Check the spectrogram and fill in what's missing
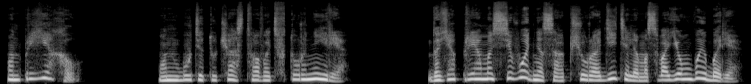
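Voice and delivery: thrilled, rushing to decide; excited. Acted. Sees her beloved arrive.

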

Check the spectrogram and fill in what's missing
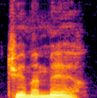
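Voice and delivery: stunned shout; crying out. Acted. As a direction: cry it out at your mother in shock. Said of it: "s'écria-t-il".

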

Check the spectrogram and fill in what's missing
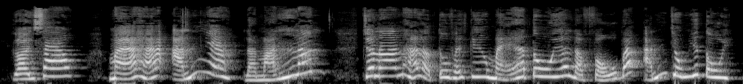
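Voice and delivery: put-on high, simpering girlish voice; coy woman spirit. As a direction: coo it like a lovestruck ghost girl. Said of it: "nói giọng đàn bà luôn".

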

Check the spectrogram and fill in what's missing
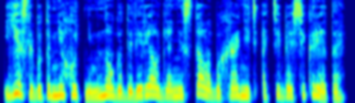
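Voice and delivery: ordinary delivery

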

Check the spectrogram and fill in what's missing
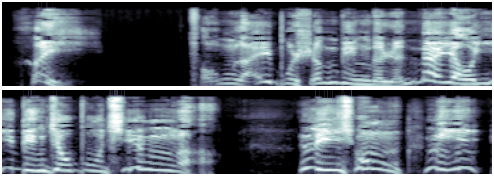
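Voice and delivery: high, urgent worried pleading; a friend sweating with fear; hoarse with worry. Acted. Hu Tiehua urges Li to help sick Chu, anxious. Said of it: "他哑着声音说".

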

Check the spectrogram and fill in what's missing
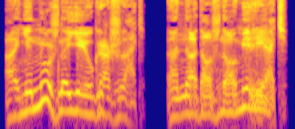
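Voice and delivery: growling crazed undead; Tobard's growling voice. Acted. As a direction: snarl it at him. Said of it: "зарычал я на него голосом Тобарта".

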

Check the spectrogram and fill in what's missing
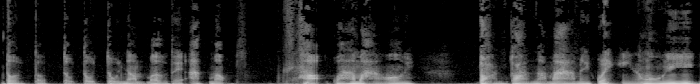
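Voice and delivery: put-on low, subdued old husband shaken by a nightmare; frightened stammer. Husband shaken after nightmare, stuttering.

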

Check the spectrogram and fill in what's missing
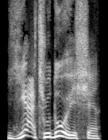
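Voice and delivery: slow, roaring dragon. A narrator's reading. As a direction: roar it out in annoyance. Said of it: "взревел дракон".

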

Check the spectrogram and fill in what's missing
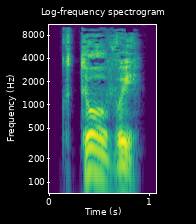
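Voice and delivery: faintly moaned question; understated groan of a question; moaning. A narrator's reading. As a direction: ask weakly, in pain. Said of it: "простонала она".

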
